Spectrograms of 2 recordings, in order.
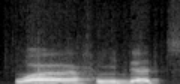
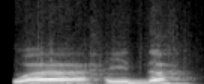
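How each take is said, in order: First: The word ends with a 't' sound. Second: The word ends with a soft 'h' sound. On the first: The speaker calls it wrong. "tak boleh berhenti dengan wahidat" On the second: The speaker calls it right. "Dia akan jadi wahidah"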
